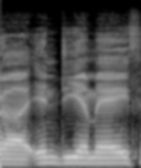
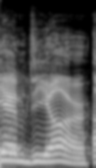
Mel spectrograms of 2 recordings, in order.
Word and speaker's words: EMDR: Because I know you just did your NDMA thing or whatever. – Wow, you said it wrong. – What is it? – EMDR.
